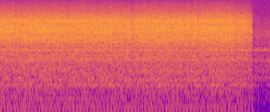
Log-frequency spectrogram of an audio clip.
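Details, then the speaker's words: Model propeller at constant rpm and low ambient pressure: loud, steady hissing crackle from cavitation on blade faces and tip vortices, falling away sharply as pressure is raised and cavitation is suppressed. "notice the cavitation on the blade faces as well as in the tip [Music] cortices"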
